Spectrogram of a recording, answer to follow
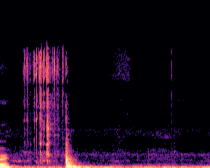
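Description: Hands working a bat compression tester clamped on a wrapped softball bat: a brief high rustle, then a single sharp knock, then faint background.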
